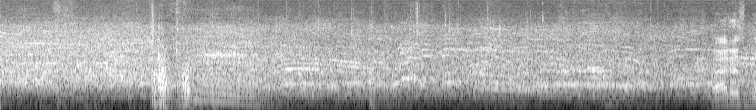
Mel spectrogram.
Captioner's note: crowd cheering; body thudding; Bobby groaning; crowd cheering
